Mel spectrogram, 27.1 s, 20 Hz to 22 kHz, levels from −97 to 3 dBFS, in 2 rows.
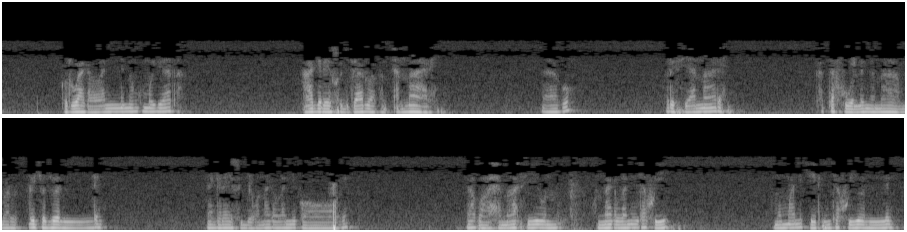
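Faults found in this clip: Speech dull, watery throughout; hard cut, nothing above 5.3 kHz. Likely MP3 compression, heavily starved, fits a 16 kbps bitrate: encoder drops treble, zeroes weak lines that flicker frame to frame. Swirly chirps on s sounds, unlike a clean low-pass.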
